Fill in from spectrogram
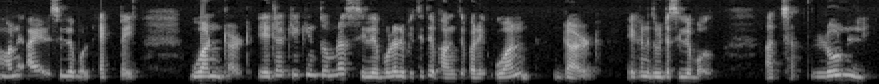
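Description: A man's voice: on the high side, rough recording. A young man teaching an English lesson, patiently repeating words and breaking them into syllables. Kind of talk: explanatory lesson.

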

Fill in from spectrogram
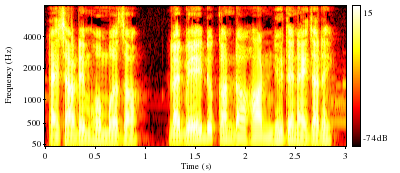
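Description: A man's voice: mid-range voice, rapid-fire, a little mellow, dry recording, soft background music, lightly acted. A man voicing a firm but kind male police officer who questions a stranger. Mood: stern, concerned.

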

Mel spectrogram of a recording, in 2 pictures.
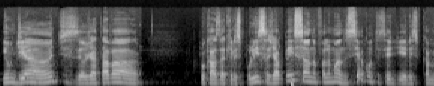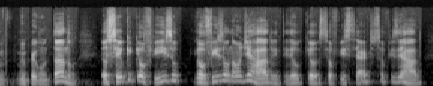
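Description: A man's voice: a little high, quick pace, a little mellow. A man as a podcast guest, retelling a story in a rambling, slangy way with many restarts. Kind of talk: casual storytelling chat.

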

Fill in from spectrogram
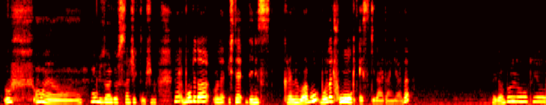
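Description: High-pitched woman rattling through a game video, kinda breathy, gets fed up a lot. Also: animated, rapid-fire, dark tone. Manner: chatty, exasperated exclamations. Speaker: youtuber showing a mobile game. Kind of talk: casual gameplay commentary.

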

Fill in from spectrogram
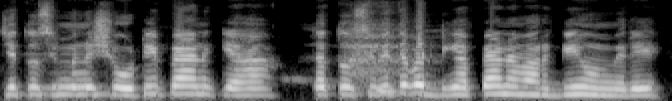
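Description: A young woman plays a kind, devout daughter-in-law who stands her ground with quick, earnest talk. Her voice is high and rapid. The sound is close and dry. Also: level tone, no echo, close to an everyday voice. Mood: soothing. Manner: quick, earnest, talks back when pushed. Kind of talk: amateur short-film acting.

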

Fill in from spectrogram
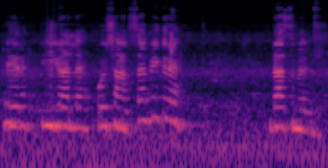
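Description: A woman's voice: on the high side, normal speed, far from the mic, noisy background, lightly acted. An actress playing a caring Punjabi mother-in-law, talking firmly and soothingly to her daughter-in-law.

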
